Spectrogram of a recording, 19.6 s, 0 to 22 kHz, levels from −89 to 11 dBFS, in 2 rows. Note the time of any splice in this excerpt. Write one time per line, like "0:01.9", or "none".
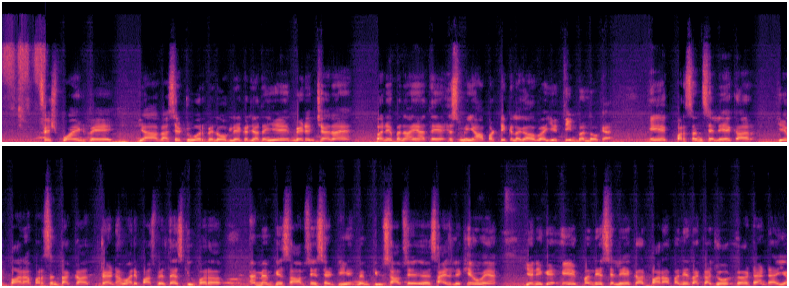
none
